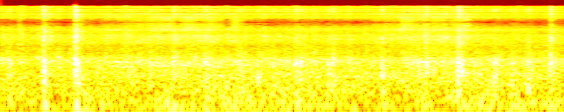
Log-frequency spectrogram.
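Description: Narrow-gauge passenger train running, heard from inside a coach: a steady rumble of the car rolling along the track, broken by irregular sharp wheel clicks and knocks.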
